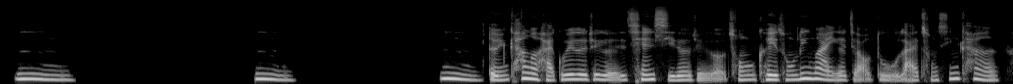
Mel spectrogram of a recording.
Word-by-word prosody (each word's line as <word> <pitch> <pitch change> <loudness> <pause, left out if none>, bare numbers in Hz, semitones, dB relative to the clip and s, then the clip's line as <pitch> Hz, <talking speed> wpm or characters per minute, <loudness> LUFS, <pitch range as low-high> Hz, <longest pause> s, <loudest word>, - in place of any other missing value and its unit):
嗯。 230 -5 +1 1.8
嗯。 225 -6 0 1.4
嗯。 245 -7 +3
等 - - +2
于 205 - -2
看 275 +4 +2
了 255 -2 +6
海 200 -3 -1
龟 230 +2 +2
的 230 -1 +3
这 230 +1 -1
个 215 -1 0
迁 230 +2 0
徙 195 -4 -2
的 205 +1 +1
这 - - -3
个 100 0 -4
从 215 +1 -4
可 225 - 0
以 215 - +6
从 215 +1 -4
另 265 +1 +5
外 245 -5 +3
一 - - -3
个 205 - -2
角 - - -5
度 105 -2 -5
来 - - -2
重 195 +1 -8
新 260 +6 -1
看， 220 -7 -3
220 Hz, 185 characters per minute, -22 LUFS, 205-245 Hz, 1.8 s, 了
